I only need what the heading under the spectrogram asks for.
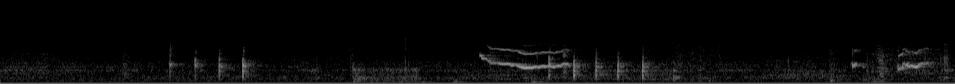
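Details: Border Collie puppies, thirty days old, offspring of Kim and Andy: a clear, wavering double whine rises then falls around the fifth second, followed by scattered clicks and a shorter whimpering whine near the close, indoors.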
